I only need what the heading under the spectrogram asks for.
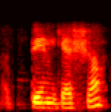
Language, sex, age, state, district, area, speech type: Kashmiri, male, 18-30, Jammu and Kashmir, Ganderbal, rural, conversation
